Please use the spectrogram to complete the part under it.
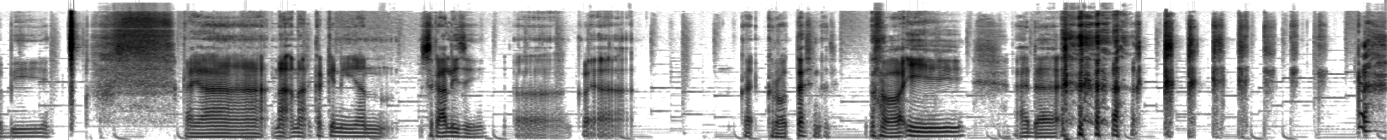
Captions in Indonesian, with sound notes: Lebih kayak nak-nak kekinian sekali sih. Ee kayak kayak Grotes enggak sih? Hoi. Ada [tertawa]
